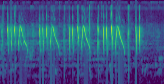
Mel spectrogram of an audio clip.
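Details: {'text': 'Prinia known as ciblek gunung, a training master recording: bright high chips then a falling slurred note, phrase after phrase, ending with a few isolated chips.'}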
